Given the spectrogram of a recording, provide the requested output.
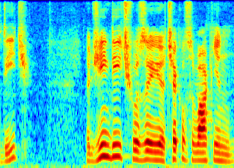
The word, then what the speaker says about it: Deitch: them earlier skip though i always pronounced it deich but uh i guess it's deetch gene diech was a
